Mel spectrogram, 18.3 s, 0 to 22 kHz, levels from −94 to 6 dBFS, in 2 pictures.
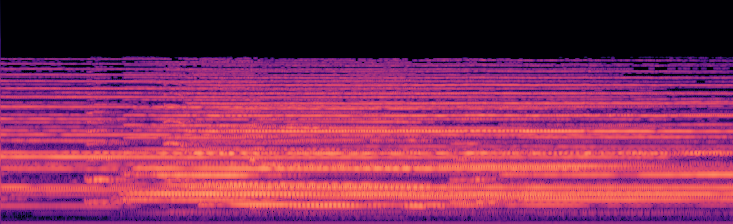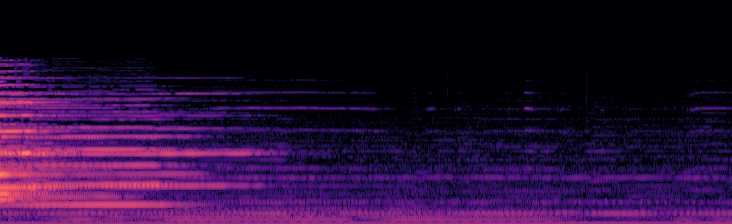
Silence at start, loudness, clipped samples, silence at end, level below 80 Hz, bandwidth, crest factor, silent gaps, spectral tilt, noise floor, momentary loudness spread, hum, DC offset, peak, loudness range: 0 s; -16 LUFS; under 0.1%; 6.2 s; -68 dBFS; 8 kHz; 18 dB; none; -1 dB/octave; -59 dBFS; 19 LU; none; 0.2%; -2 dBFS; 17 LU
